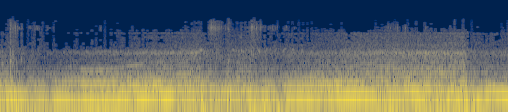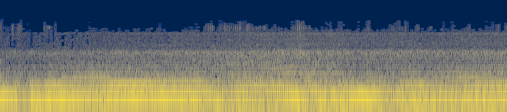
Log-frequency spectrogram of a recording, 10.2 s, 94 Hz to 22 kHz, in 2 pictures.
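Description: Audi S3's turbocharged four-cylinder engine at full throttle from a standing start, heard from inside the cabin. The revs dip as the car launches, then climb and drop at upshifts about 3, 5 and 9 seconds in.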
